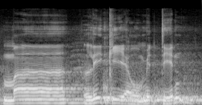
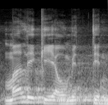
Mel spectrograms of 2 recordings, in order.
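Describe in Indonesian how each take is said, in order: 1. Vokal pertama Maliki dibaca panjang. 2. Vokal pertama Maliki dibaca pendek. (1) "dibaca panjang" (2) "bisa pendek"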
